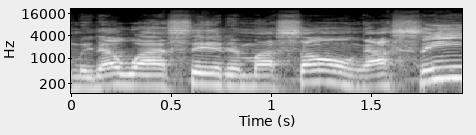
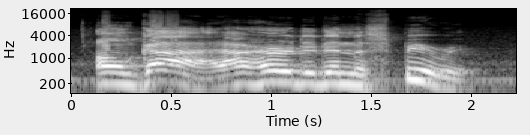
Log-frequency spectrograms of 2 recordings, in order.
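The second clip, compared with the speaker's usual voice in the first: ordinary talk, nothing marked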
